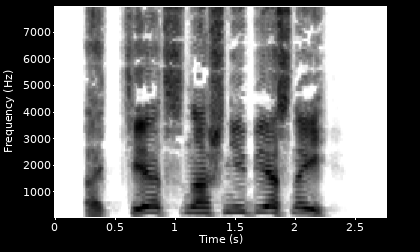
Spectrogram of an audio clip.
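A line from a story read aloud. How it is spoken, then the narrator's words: Exclamation. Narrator (Russian): воскликнул Фабрини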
